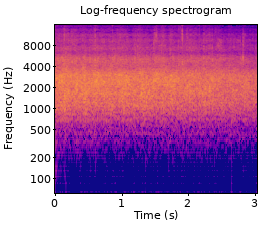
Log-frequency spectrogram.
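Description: A church congregation at an overnight Friday worship service claps in praise, an even, continuous wash of applause at moderate distance, steady throughout and easing slightly at the close.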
